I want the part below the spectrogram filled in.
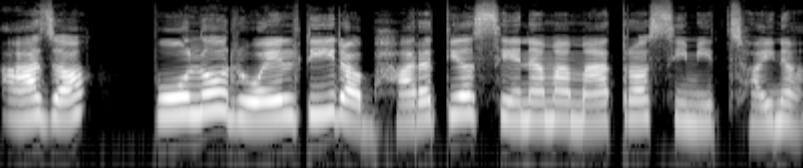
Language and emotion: Nepali, neutral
